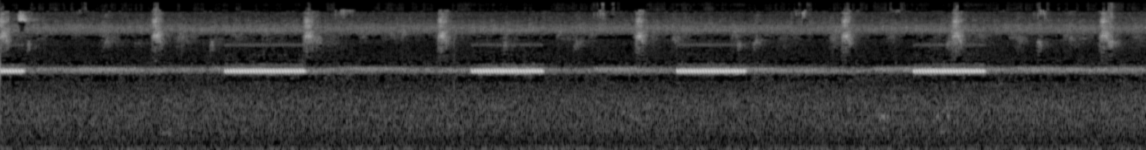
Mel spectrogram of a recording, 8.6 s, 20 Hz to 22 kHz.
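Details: Night-time cricket sound for sleep, recorded on a summer night: piercing steady-pitched chirps lasting about half a second, returning roughly every 1.7 seconds, separated by soft hiss and occasional faint high ticks.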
